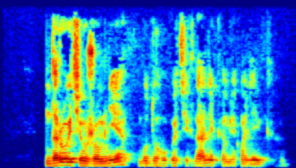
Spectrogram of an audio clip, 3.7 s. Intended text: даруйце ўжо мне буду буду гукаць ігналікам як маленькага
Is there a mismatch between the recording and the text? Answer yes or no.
yes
